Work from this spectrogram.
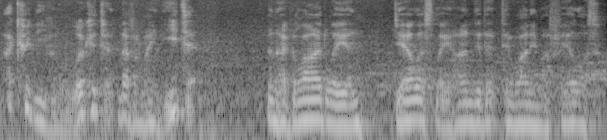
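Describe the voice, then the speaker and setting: A man's voice: mid-range voice, brisk, creaky, background noise, lightly acted. An actor with a Scottish accent playing a wry, plain-spoken cavalryman recounting his war in a dramatised memoir. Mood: wry, reflective. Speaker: narrator of an audio drama. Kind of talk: dramatised first-person memoir narration.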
